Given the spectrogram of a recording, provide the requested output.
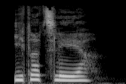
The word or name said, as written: idrætslærer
